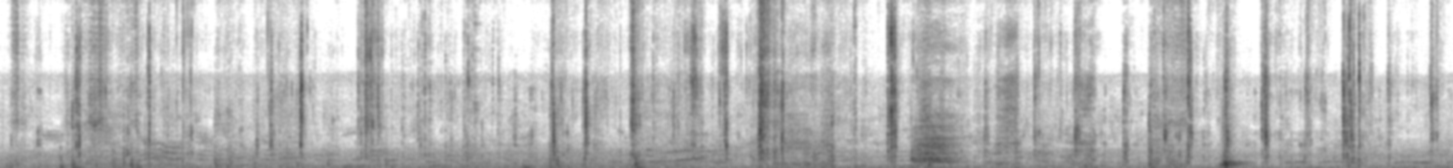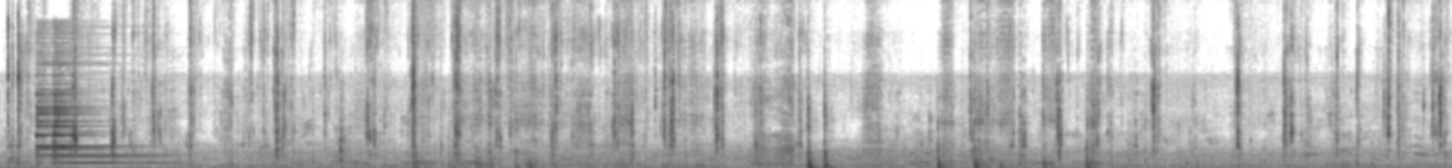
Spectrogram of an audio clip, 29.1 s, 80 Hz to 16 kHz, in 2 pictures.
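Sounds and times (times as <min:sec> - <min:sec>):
chewing and mouth noises: 0:00.0 - 0:29.0
metallic ring: 0:14.9 - 0:16.4.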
